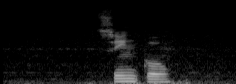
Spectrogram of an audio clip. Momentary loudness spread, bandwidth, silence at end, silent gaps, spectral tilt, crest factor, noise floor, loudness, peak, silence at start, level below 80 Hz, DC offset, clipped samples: 18 LU; 14.5 kHz; 0.45 s; none; -6.5 dB/octave; 18 dB; -56 dBFS; -28 LUFS; -12 dBFS; 0.85 s; -50 dBFS; under 0.1%; under 0.1%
